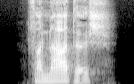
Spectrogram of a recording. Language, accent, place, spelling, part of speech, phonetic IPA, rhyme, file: German, Germany, Berlin, fanatisch, adjective, [faˈnaːtɪʃ], -aːtɪʃ, De-fanatisch.ogg
- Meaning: fanatic, fanatical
